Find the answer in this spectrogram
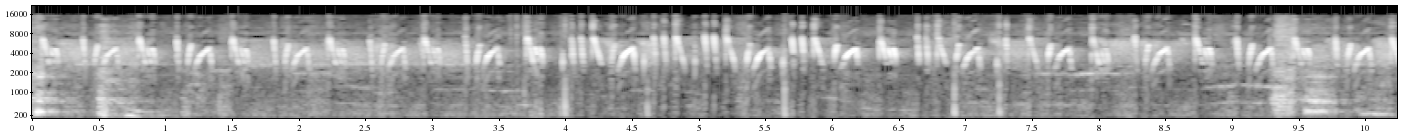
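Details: Lure recording of a white-eye singing to coax other birds into song, with varied fill-in phrases: a continuous stream of thin, high, upswept chirps delivered rapidly and densely.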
